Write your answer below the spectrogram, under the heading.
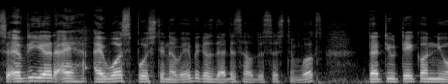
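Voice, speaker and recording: Fairly even in intonation, a man with an Indian accent talks at a very fast pace. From India, Nashik (Maharashtra). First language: Marathi. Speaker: student organization leader. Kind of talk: interview. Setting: live video stream.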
